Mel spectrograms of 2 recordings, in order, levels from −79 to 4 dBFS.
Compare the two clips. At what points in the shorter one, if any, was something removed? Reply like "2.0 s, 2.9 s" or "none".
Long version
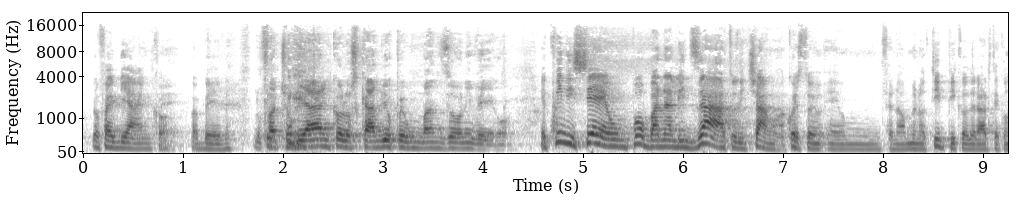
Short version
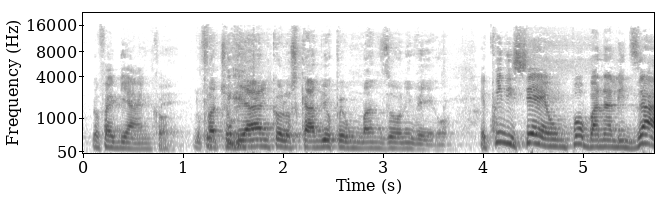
1.1 s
